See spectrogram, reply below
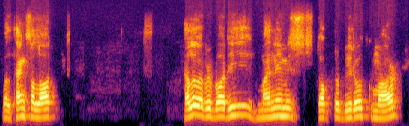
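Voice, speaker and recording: Nepali man, high mellow voice, formal measured speaker, dull dry call audio. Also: steady tone, no room sound. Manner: measured, formal, starts phrases with "well". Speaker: guest speaker. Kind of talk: prepared talk on a video call. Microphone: video call.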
